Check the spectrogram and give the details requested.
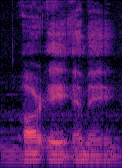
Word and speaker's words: Rama: it out loud and you can see the syllables in your mind's eye r a ma Rama means spiritual strength say it a few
